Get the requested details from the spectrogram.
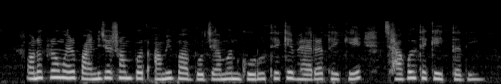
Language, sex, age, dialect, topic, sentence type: Bengali, female, 18-24, Northern/Varendri, agriculture, statement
